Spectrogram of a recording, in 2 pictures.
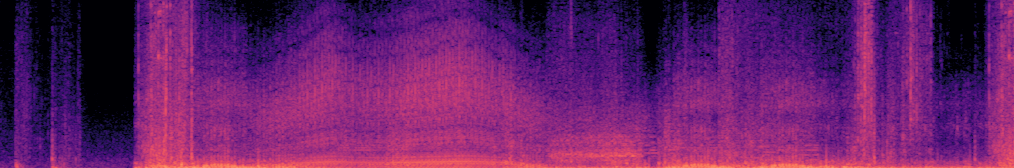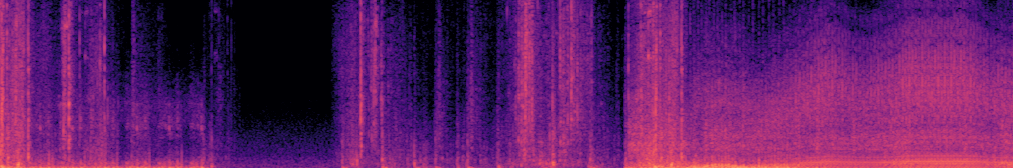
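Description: An engine roars and revs as a buggy drives over rough ground.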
